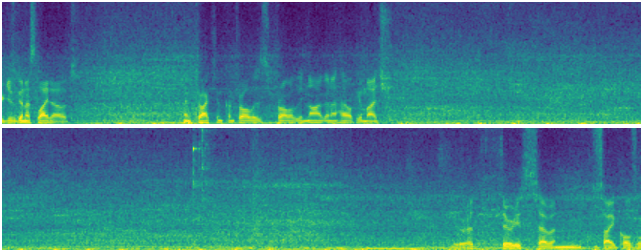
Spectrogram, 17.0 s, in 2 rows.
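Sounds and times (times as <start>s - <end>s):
car engine idling: 0.0s - 17.0s
hydraulic pump: 0.0s - 17.0s.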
